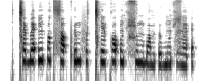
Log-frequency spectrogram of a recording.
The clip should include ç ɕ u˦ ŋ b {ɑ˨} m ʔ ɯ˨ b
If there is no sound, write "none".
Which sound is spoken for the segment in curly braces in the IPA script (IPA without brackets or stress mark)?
ɑ˨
